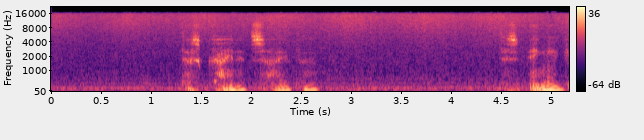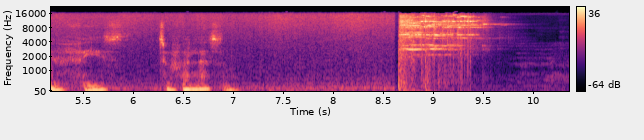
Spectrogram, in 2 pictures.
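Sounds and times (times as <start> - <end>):
speech: 1.3 - 2.8, 4.6 - 7.1
drinking glass shattering: 8.6 - 9.8.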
